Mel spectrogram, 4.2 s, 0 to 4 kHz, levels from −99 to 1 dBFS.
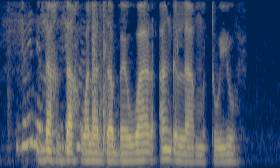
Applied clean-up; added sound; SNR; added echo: none; none; none; none.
